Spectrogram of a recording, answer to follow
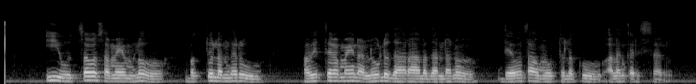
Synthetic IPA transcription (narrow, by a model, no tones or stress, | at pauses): iːut̪sɐʋɐsɐmɐjɐmlo̞ː | bʱɐk̚t̪ulɐnd̪ɐɾuː | pɐʋit̪ɾɐmɐjnɐnuːlud̪aːɾaːlɐd̪ɐɳɖɐnu | d̪ɛːʋɐt̪aːmuːɾt̪ulɐkuɐ̰lɐŋkɐɾist̪aːɾṵ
